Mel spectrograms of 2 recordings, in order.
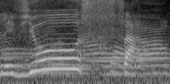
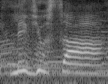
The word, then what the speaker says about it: Leviosa: même pas le prononcer c'est leviosa et pas les vieux ça fais le toi puisque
